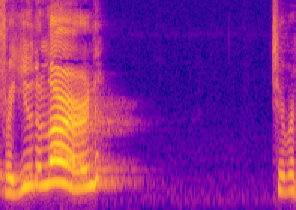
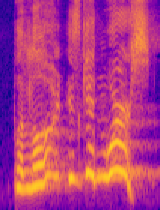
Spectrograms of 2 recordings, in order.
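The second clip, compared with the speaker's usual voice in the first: whining believer; 8 semitones higher than usual. Acted. Believer complaining to God.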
